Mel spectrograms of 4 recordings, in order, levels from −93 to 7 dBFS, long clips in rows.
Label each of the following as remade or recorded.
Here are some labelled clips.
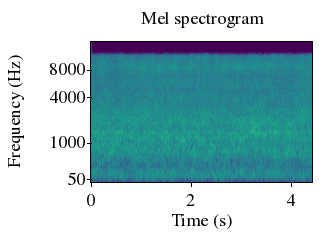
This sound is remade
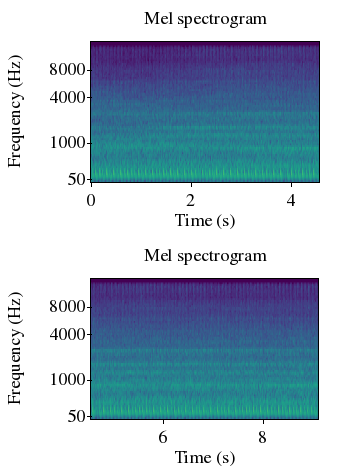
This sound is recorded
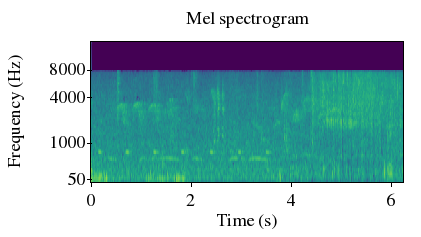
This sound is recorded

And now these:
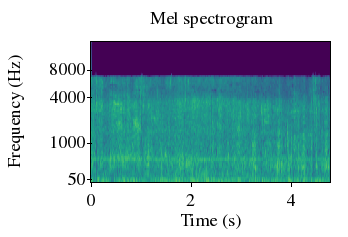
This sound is recorded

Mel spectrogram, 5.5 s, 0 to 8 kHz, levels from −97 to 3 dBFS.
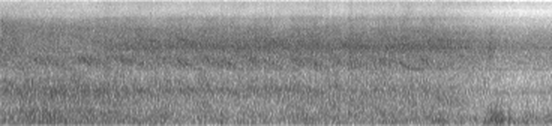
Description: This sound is recorded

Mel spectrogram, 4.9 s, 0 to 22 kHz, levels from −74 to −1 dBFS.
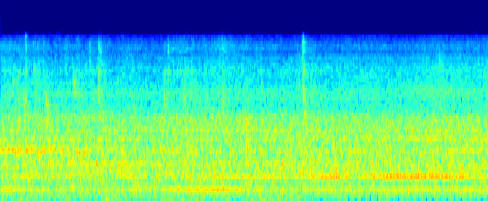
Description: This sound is recorded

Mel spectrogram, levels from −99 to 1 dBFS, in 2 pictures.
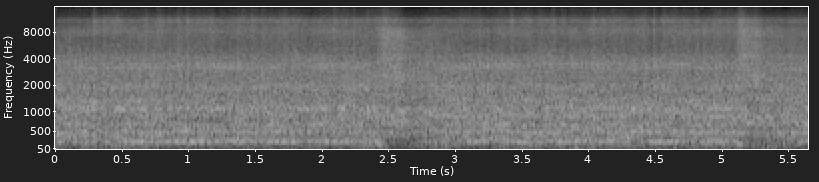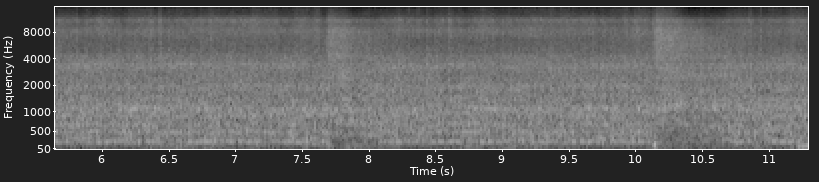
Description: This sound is remade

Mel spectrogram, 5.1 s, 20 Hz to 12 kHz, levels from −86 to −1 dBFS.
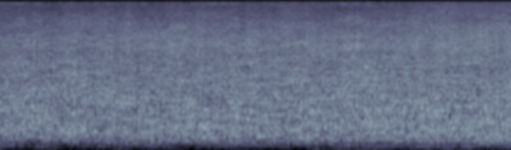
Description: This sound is remade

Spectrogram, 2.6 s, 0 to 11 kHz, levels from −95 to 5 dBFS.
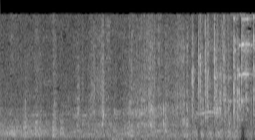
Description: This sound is recorded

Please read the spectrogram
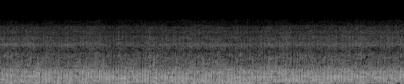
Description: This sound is remade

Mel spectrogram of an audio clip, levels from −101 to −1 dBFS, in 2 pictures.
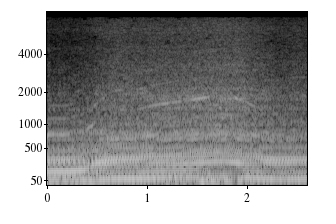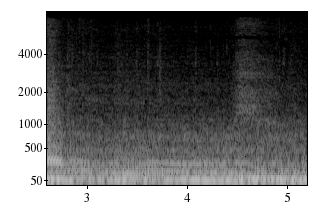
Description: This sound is recorded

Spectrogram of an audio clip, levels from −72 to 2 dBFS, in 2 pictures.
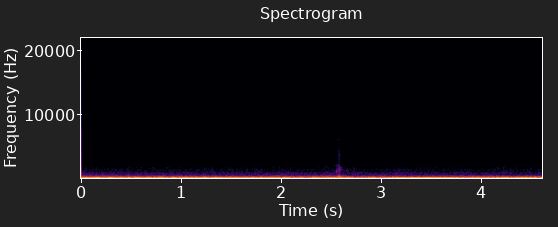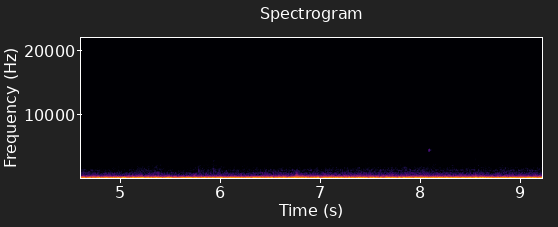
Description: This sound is recorded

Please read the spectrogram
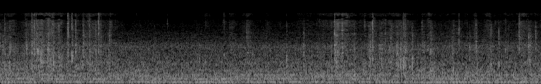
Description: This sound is remade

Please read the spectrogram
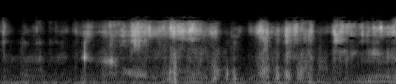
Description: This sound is remade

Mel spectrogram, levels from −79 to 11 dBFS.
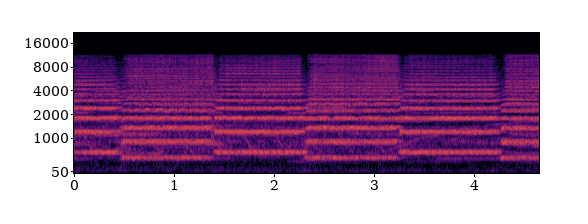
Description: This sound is remade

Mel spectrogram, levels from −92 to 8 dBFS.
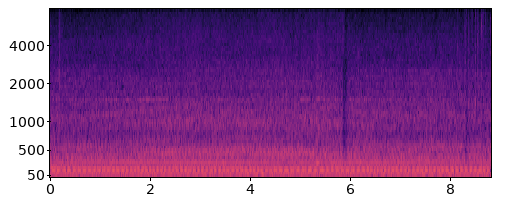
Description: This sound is recorded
